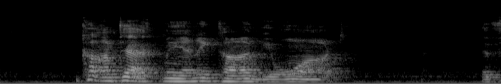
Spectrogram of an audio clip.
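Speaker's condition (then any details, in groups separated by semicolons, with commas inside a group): Cerebral palsy; speech may sound drunk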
